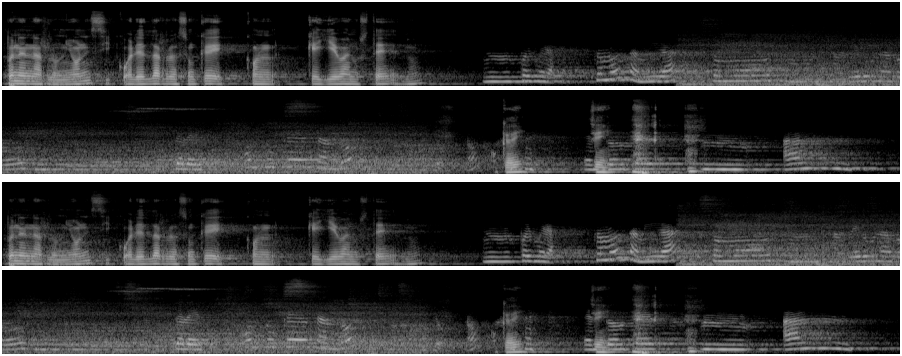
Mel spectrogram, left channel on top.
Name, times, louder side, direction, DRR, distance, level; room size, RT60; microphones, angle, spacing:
voice 1, 0.0-2.2 2.5-2.8 3.1-4.2 14.0-14.2 14.9-15.5 15.8-15.9, left 2 dB, 25° left, 15 dB, 0.6 m, -27 dB
voice 2, 4.8-9.2 10.0-10.2 10.7-11.0 11.4-12.5 13.1-14.3 14.8-15.5 16.0-16.5 16.8-17.5, right 1 dB, 45° right, 4 dB, 2.7 m, -32 dB
sound 1, 6.7-13.3, right 1 dB, 20° right, 4.5 m, -36 dB
25.5 x 23.0 x 9.7 m, 2.4 s
head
